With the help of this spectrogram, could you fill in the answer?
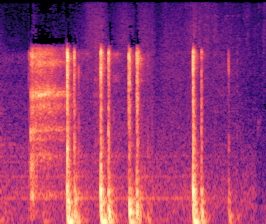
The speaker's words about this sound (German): Warte, ich schreibe dir schnell in den Chat, was du eingibst.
